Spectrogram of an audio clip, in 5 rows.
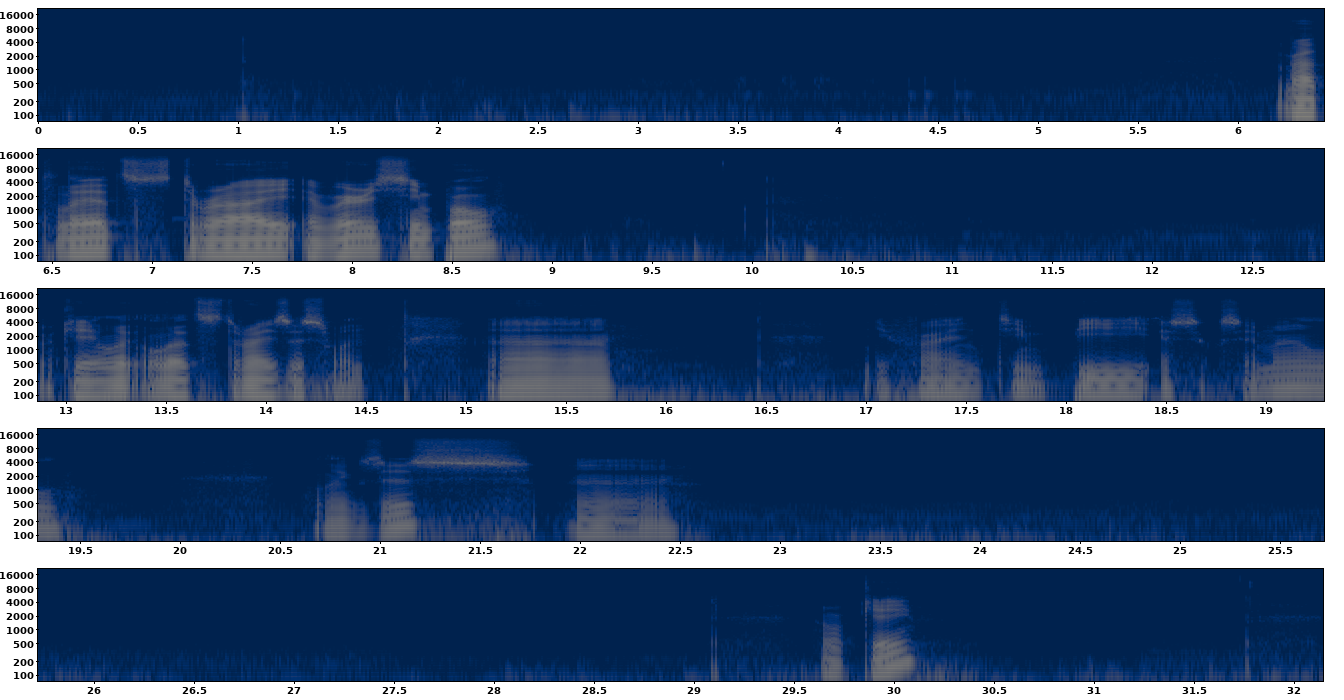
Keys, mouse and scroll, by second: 1.7 click, 2.3 ctrl+f, 2.7 ctrl+p, 14.0 super+o, 14.8 ctrl+n, 15.2 ctrl+p, 15.4 ctrl+p, 15.7 Return, 15.8-19.2 typing, 19.3 ctrl+y, 21.1 ctrl+=, 22.5 ', 23.4 ctrl+alt+@, 23.6 Tab, 24.1 ctrl+s, 24.8 ctrl+b, 26.3 ctrl+s, 27.9 ctrl+n, 28.1 ctrl+n, 28.7 ctrl+p, 29.1 ctrl+n, 29.3 ctrl+e, 30.0 ctrl+n, 30.1 ctrl+n, 31.0 alt+f, 31.4 alt+d, 31.5-32.1 typing.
